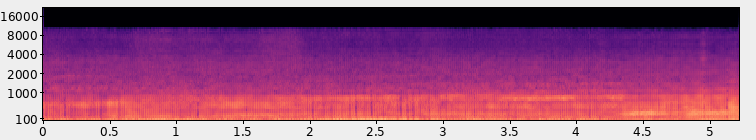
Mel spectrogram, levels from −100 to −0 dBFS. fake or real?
fake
